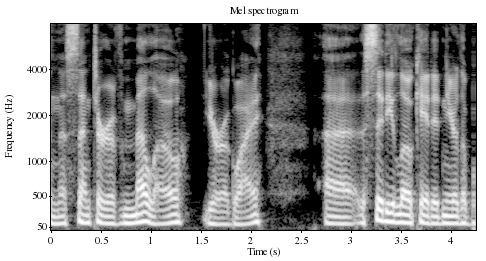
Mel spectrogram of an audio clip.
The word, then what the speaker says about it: Uruguay: This happened down in Uruguay.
